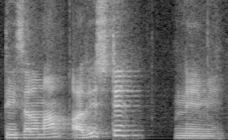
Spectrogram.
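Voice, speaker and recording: High-pitched man drilling exam facts. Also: slow, a little mellow. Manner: repetitive, asks questions and answers them himself. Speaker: history teacher for exam preparation. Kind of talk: classroom lecture drilling facts for exams.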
